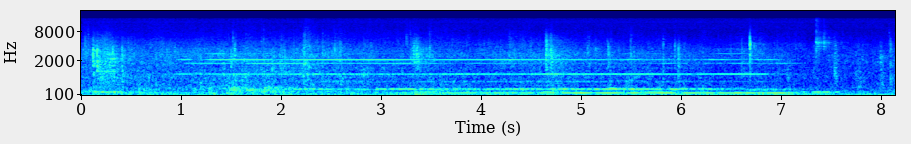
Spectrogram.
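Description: A choir sings a soft, held chord in a large echoing hall.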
